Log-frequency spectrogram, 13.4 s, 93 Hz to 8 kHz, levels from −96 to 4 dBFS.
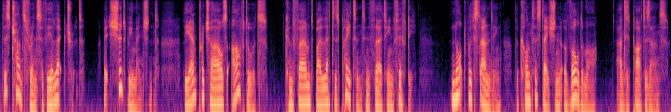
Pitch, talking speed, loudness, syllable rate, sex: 115 Hz, 125 wpm, -18 LUFS, 5.4 syllables/s, male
